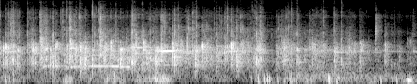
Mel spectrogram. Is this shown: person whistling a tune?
no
